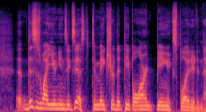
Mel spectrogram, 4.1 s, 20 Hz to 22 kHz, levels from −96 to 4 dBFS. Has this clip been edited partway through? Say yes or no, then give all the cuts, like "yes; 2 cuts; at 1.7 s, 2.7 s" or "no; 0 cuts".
no; 0 cuts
